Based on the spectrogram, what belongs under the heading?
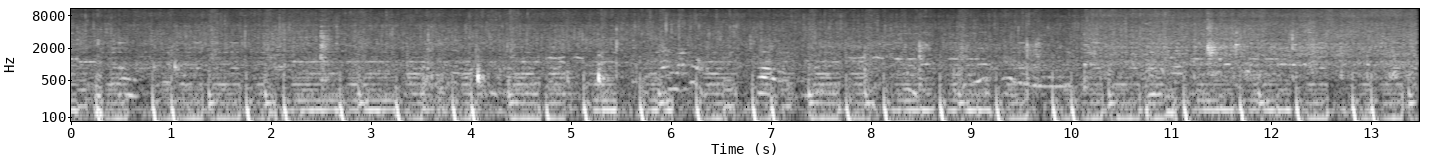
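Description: Chicken pieces frying and sizzling in a pot, stirred and scraped with a wooden spatula as sliced tomatoes are added, with background music underneath.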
